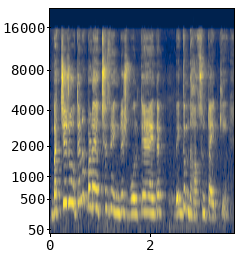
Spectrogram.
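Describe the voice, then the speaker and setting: On her casual opinion vlog, a middle-aged channel host from Mumbai talks with fervor, switching between Hindi and English words and repeating herself for emphasis. Her voice sits high yet has a darkish tone, and she speaks in a fast, animated way.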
